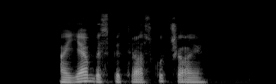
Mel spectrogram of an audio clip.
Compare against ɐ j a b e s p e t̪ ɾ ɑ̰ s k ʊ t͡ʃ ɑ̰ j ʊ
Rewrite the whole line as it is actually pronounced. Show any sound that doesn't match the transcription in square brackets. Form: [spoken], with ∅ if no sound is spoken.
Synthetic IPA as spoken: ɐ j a b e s p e t̪ ɾ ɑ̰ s k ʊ t͡ʃ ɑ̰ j ʊ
